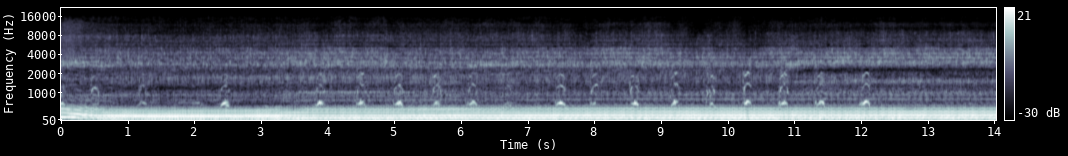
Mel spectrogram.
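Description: Portable fire pump's engine running at high revs, drawing water from the tank and driving it through the hoses. It is a steady drone that settles just after the start and steps slightly higher about three and a half seconds in, with a shout near the end.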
